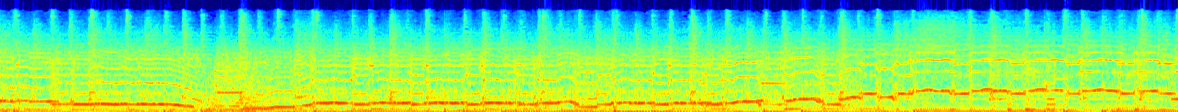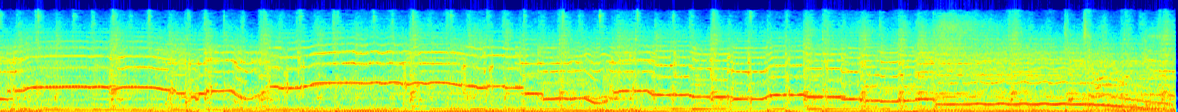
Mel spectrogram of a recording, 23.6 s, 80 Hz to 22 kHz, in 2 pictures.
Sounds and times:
Electric guitar: 0:00.0 - 0:23.5
Strum: 0:00.0 - 0:23.5.

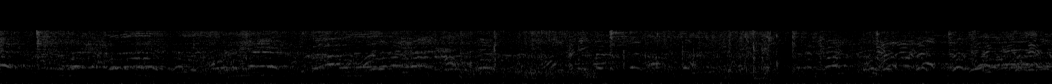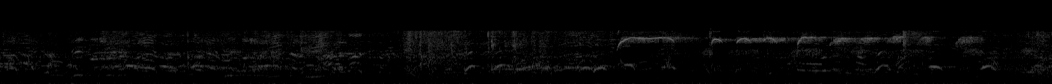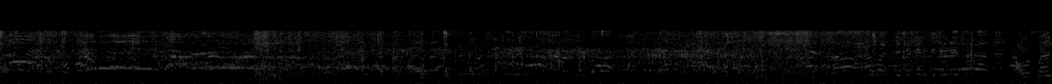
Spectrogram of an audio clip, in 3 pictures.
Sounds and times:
Speech: 0:00.0 - 0:17.3, 0:18.1 - 0:31.5.

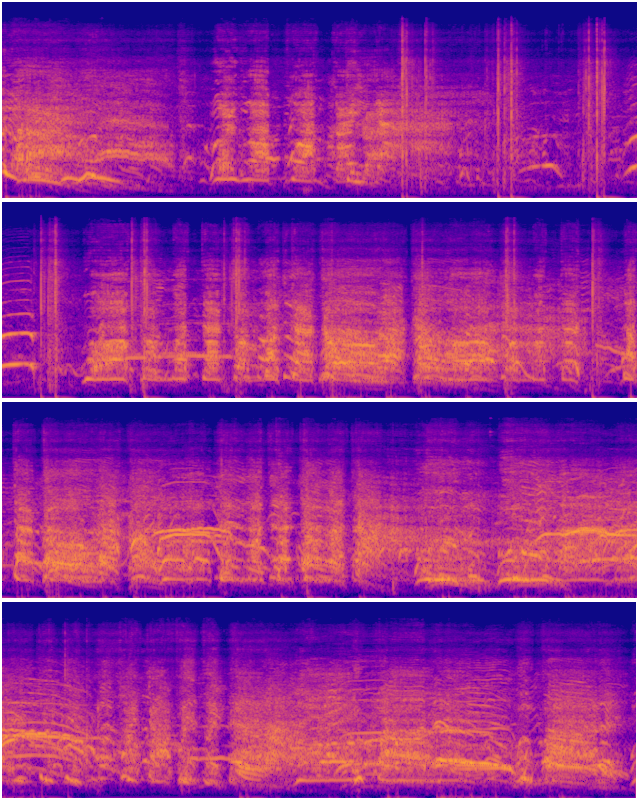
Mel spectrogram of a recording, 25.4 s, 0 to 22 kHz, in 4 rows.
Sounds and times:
Speech: 0:00.0 - 0:06.4.

